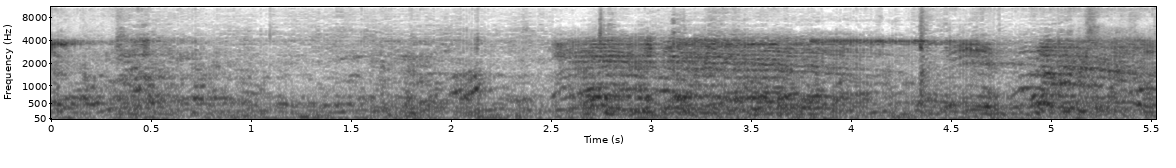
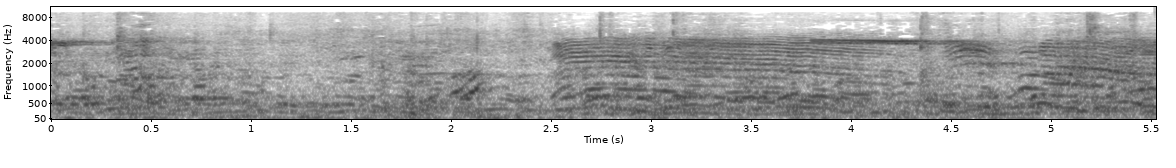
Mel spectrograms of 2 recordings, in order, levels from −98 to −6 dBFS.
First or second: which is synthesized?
first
